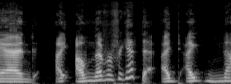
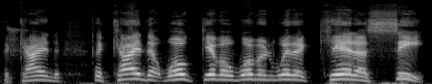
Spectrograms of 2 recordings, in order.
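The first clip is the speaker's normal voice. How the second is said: mock indignant woman, raised and louder; lightly voiced haughty bus passenger; imitating the woman; 6 semitones higher, 6 dB louder than usual. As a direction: play her self-righteous snipe at him.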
